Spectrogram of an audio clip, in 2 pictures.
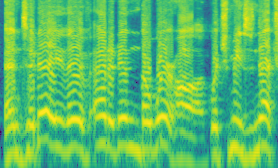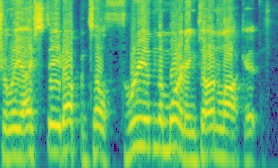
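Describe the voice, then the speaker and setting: A man's voice: sits high, a little fast, rough recording. A man co-hosting a casual livestream chat through a voice changer, talking keenly with frequent restarts. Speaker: co-host.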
